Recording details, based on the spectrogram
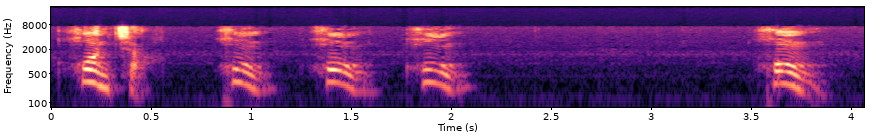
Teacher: Cuando tú pronuncias honcha, el sonido viene de más atrás del velo del paladar todavía. Ese es un sonido uvular.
